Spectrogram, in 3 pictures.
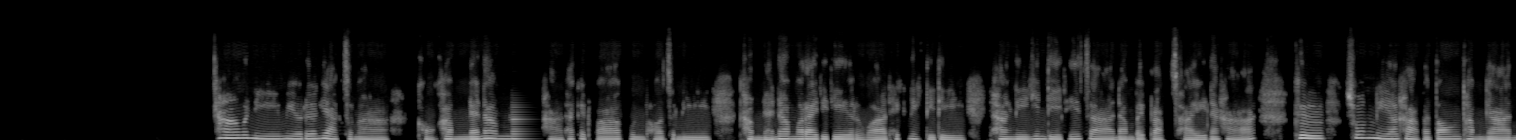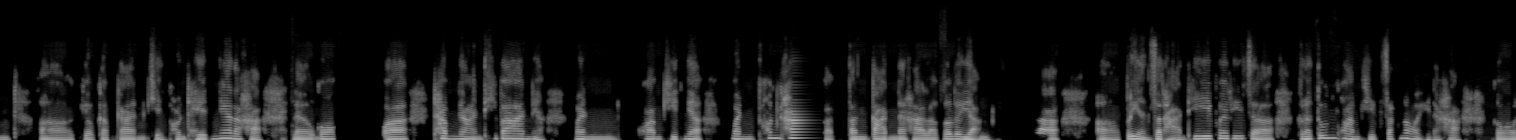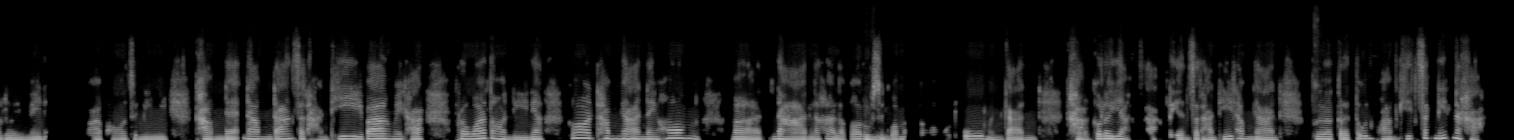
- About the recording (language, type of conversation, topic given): Thai, advice, ฉันควรเปลี่ยนบรรยากาศที่ทำงานอย่างไรเพื่อกระตุ้นความคิดและได้ไอเดียใหม่ๆ?
- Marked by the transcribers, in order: distorted speech; mechanical hum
